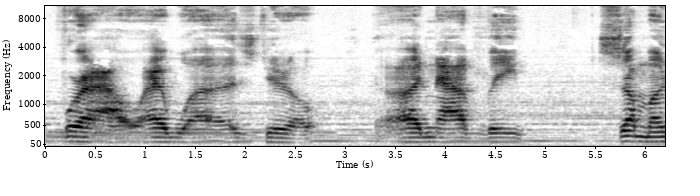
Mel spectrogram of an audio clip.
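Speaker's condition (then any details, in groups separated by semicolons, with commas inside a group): Traumatic brain injury (pontine cavernoma)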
